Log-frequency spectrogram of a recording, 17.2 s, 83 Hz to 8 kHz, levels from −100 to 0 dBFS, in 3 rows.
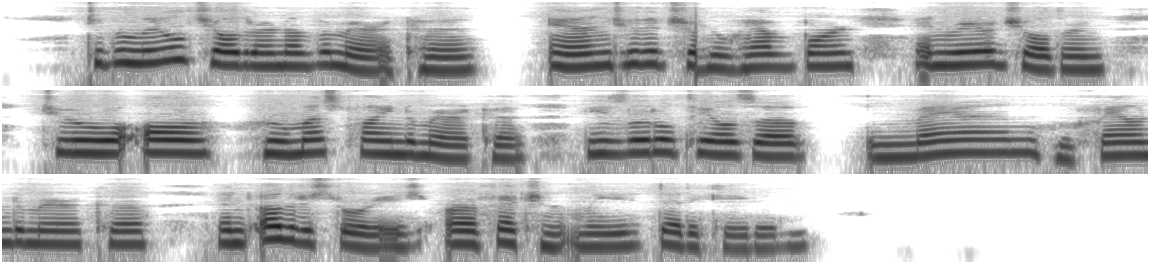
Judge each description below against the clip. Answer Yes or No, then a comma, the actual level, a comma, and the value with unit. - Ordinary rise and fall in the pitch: Yes, average, 3.7 semitones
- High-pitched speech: Yes, high, 235 Hz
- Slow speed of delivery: Yes, slow, 130 wpm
